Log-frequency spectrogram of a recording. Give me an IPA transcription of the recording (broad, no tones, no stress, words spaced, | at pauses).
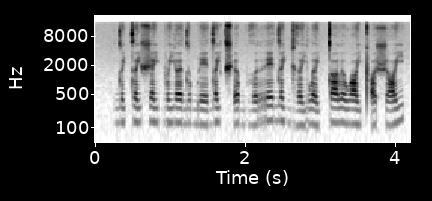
dʊjt̪əj ʃɐjbʊjə dʊbe d̪ɐjt͡ʃʼəbʱʊ redəjɡʱəj wəj tɔlʊwɔj pʼɔʃɔj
